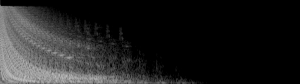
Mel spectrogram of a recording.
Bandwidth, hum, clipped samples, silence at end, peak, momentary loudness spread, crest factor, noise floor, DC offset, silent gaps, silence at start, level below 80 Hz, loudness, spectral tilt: 16 kHz; none; under 0.1%; 1.6 s; 0 dBFS; 20 LU; 20 dB; -62 dBFS; under 0.1%; none; 0 s; -46 dBFS; -18 LUFS; -3 dB/octave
